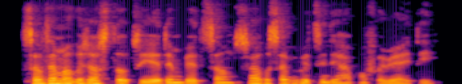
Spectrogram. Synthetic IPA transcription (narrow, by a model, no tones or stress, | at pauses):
sɔ̃mtʰãɪmaɡʊd͡ʒɔssːtɔp̚tʰujɛdɛ̃mbɛdsãndsɔaɡʊsabibetʰĩdeɦapʊ̃n̩fa̰ɹḭa̰ɪdḛ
